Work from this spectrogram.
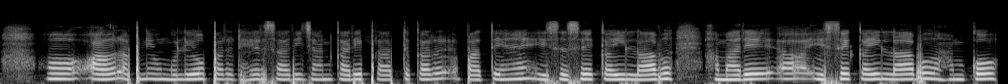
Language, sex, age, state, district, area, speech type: Hindi, female, 45-60, Uttar Pradesh, Lucknow, rural, spontaneous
